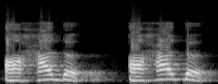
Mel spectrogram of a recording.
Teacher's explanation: قلقلہ تو کرنا ہے لیکن زبر نہیں پڑھی جانی چاہیے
